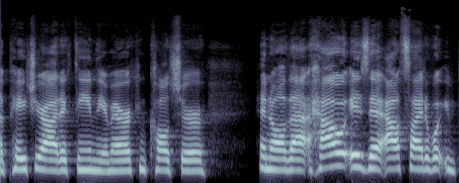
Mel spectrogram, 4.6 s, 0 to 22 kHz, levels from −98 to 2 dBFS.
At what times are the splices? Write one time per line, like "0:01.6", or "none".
none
